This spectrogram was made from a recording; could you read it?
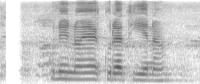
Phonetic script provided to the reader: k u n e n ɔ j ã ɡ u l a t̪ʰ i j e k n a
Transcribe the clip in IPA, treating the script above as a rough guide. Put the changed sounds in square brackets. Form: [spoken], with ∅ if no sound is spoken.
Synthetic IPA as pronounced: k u n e n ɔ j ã [k] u [ɾ] a t̪ʰ i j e [∅] n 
